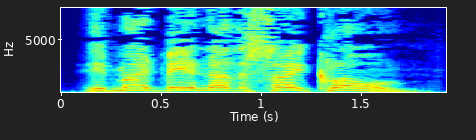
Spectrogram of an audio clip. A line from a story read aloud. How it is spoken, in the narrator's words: Blackie yelled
